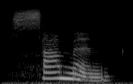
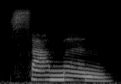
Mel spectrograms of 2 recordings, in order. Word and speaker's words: salmon: it the pronunciation is salmon s m salmon salmon so the L is actually actually silent salmon I like to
